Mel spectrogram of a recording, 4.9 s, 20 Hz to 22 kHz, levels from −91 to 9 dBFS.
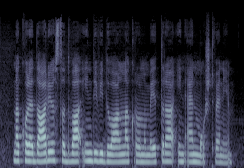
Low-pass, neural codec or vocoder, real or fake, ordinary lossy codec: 19.8 kHz; autoencoder, 48 kHz, 128 numbers a frame, DAC-VAE, trained on Japanese speech; fake; MP3, 64 kbps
